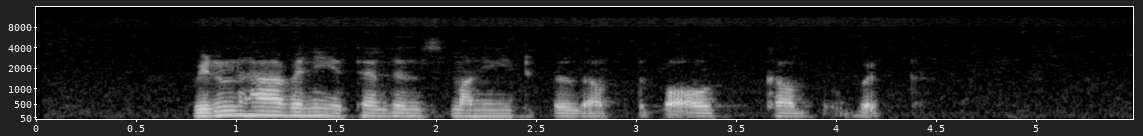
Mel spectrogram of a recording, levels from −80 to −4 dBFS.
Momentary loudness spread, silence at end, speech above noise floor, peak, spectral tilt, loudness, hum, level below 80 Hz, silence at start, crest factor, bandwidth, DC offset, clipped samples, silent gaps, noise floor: 11 LU; 1.25 s; 34 dB; -8 dBFS; -8.5 dB/octave; -27 LUFS; none; -56 dBFS; 0.8 s; 20 dB; 11.5 kHz; under 0.1%; under 0.1%; none; -60 dBFS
